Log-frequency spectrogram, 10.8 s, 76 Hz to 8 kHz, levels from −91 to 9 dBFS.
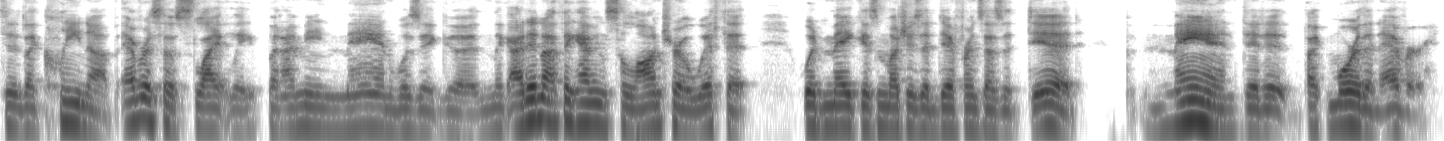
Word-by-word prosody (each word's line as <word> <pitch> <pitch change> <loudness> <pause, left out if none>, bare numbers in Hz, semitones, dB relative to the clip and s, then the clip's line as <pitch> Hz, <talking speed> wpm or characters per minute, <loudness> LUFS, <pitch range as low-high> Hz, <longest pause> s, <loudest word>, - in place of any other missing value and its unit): to 125 -1 -4
the 115 -1 -5
clean 135 -4 -3
up - - -5
ever 145 +3 +2
so 145 -5 -1
slightly, 115 -3 -2
but 115 -1 -8
I 115 - -5
mean, 115 -3 -7
man, 115 -1 -3
was 110 0 -6
it 105 -2 -6
good 95 -2 -7
and 110 - -12
like 115 - -7
I 120 +1 +4
did 150 +1 +7
not 140 -3 +4
think 145 -3 +1
having 135 -1 +2
cilantro 120 -2 +1
with 120 +2 -3
it - - -4 0.4
would 125 -1 +2
make 125 0 +1
as 120 0 0
much 115 0 -1
as 115 -1 -2
a 115 - -1
difference 115 0 -1
as 105 -1 -3
it 105 - -11
did, 125 +1 +2 0.3
but - - -29
man, 120 0 +5
did 110 -1 -2
it 110 - -2
like 120 -1 -3
more 130 +1 +4
than 110 -3 -3
ever. 110 +2 -3
115 Hz, 235 wpm, -23 LUFS, 110-125 Hz, 0.4 s, did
